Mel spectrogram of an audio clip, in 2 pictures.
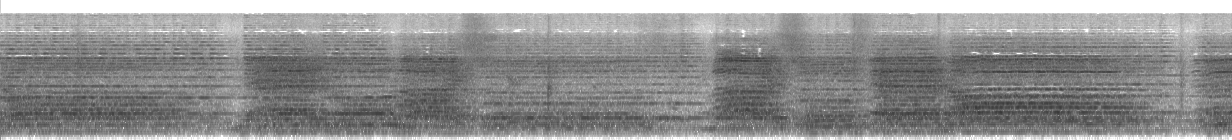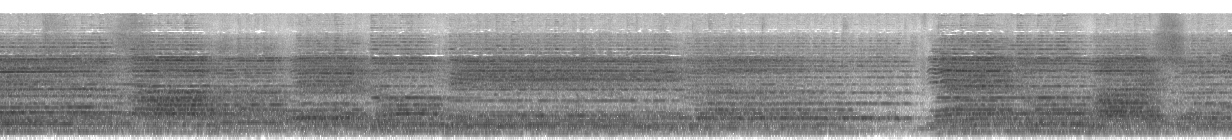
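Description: Choir singing a hymn with orchestral accompaniment, in long phrases with brief breaks about two seconds in, halfway through and near the end.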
